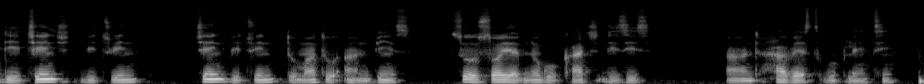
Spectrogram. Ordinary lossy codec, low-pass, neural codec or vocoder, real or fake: none; 14.4 kHz; autoencoder, 48 kHz, 128 numbers a frame, DAC-VAE, trained on Japanese speech; fake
